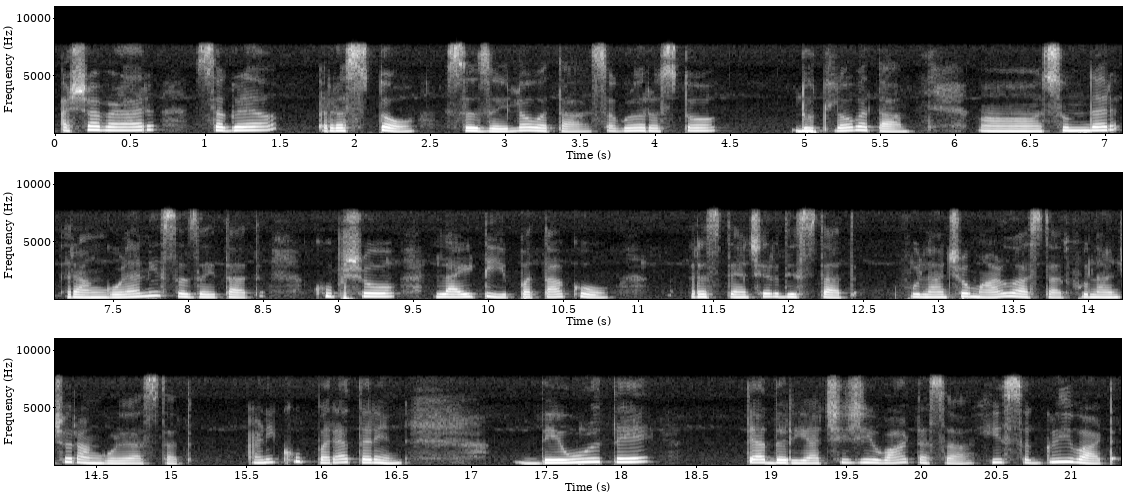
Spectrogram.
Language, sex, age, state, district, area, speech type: Goan Konkani, female, 18-30, Goa, Canacona, urban, spontaneous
